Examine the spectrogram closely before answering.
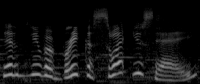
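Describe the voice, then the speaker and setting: A woman's voice: extremely high pitch, big pitch swings, normal speed, gravelly, a bit bright, full character voice. A woman voicing a tiny, cheerful, childlike fairy companion in an anime video game, chirpy and talking about herself in the third person. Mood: amazed. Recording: game music behind.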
